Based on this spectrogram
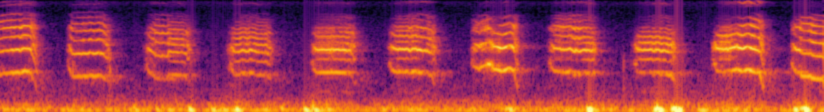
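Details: Netted woodpecker being freed, described as very angry: a steady run of about eleven grating, nasal squawks in four seconds, evenly spaced, with faint thumps and handling knocks beneath.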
